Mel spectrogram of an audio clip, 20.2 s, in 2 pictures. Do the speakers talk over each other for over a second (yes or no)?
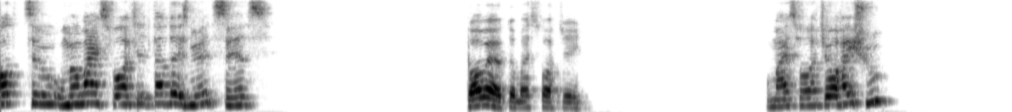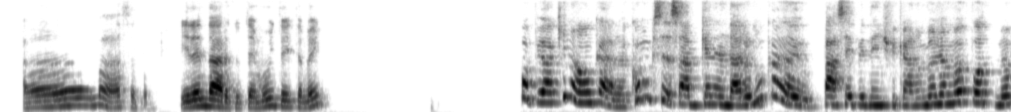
no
